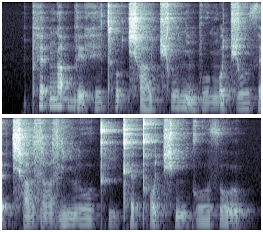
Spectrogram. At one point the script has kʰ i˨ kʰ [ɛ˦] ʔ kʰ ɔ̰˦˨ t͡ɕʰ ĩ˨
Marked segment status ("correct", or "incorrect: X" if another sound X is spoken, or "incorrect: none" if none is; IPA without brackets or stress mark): correct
